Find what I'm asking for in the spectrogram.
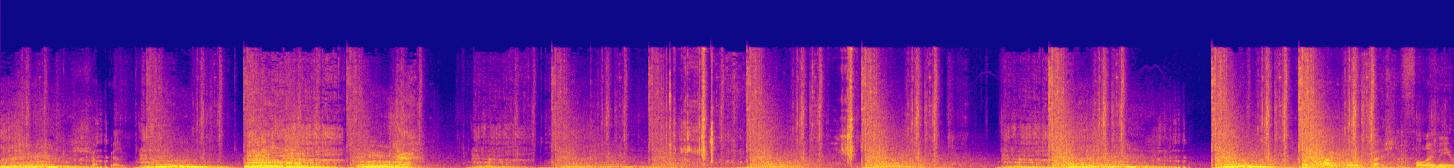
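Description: Shotgun gunfire and a roaring pseudo-giant mutant in the shooter game Call of Chernobyl, loud bursts of blasts and growls layered together in dense, near sections broken by short gaps.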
